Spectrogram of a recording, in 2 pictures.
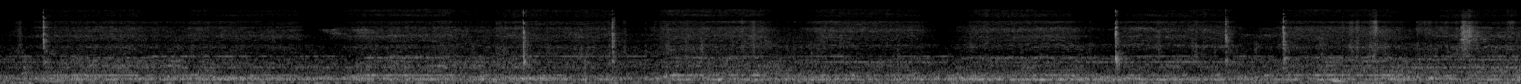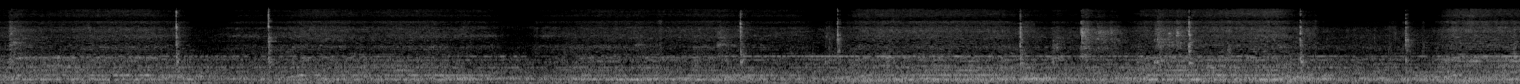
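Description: Locor 1840 wide-format sublimation printer printing on a paper roll: a steady mechanical whir that dips briefly about every three seconds, with occasional sharp clicks.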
